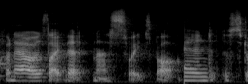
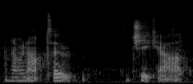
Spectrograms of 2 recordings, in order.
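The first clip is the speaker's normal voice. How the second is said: ordinary talk, nothing marked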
